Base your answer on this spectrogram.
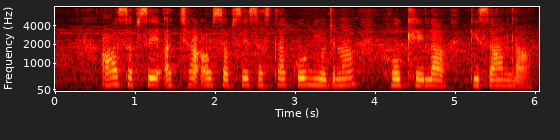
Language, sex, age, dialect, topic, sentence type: Magahi, female, 25-30, Western, agriculture, question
